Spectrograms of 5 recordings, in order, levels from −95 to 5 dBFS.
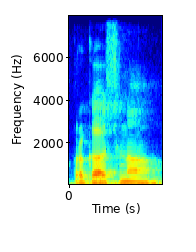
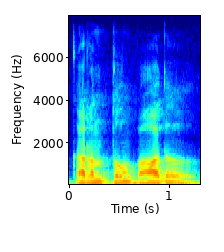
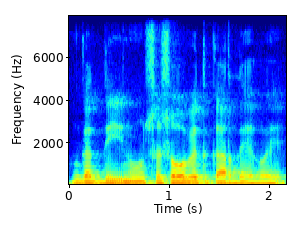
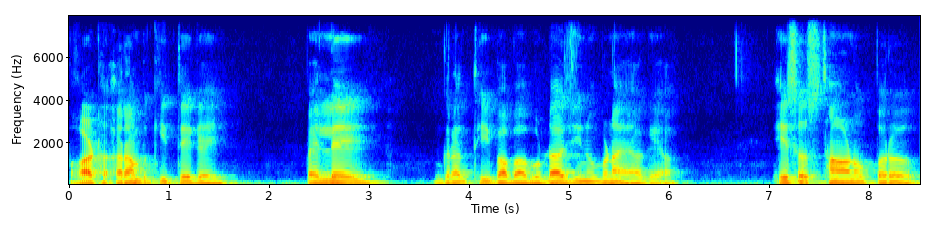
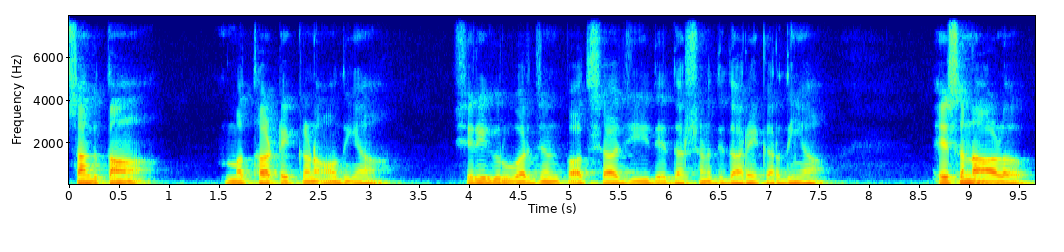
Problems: none marked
